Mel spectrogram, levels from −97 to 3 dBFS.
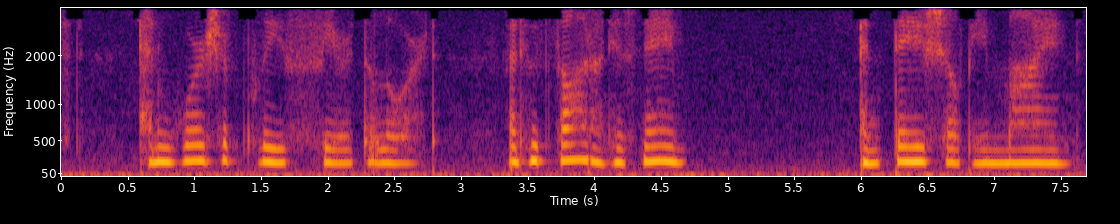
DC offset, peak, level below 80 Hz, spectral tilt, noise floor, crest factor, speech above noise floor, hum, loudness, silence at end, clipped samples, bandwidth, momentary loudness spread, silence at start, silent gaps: under 0.1%; -6 dBFS; -48 dBFS; -11.5 dB/octave; -46 dBFS; 16 dB; 24 dB; none; -23 LUFS; 0.05 s; under 0.1%; 4 kHz; 10 LU; 0 s; none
